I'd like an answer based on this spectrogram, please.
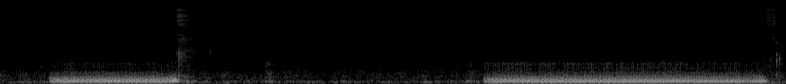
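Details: Shiba Inu growling playfully and affectionately at its owners rather than in anger, indoors: two long, deep, rumbling growls, the first about one second, the second nearly three seconds, separated by a quiet gap with faint thumps.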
